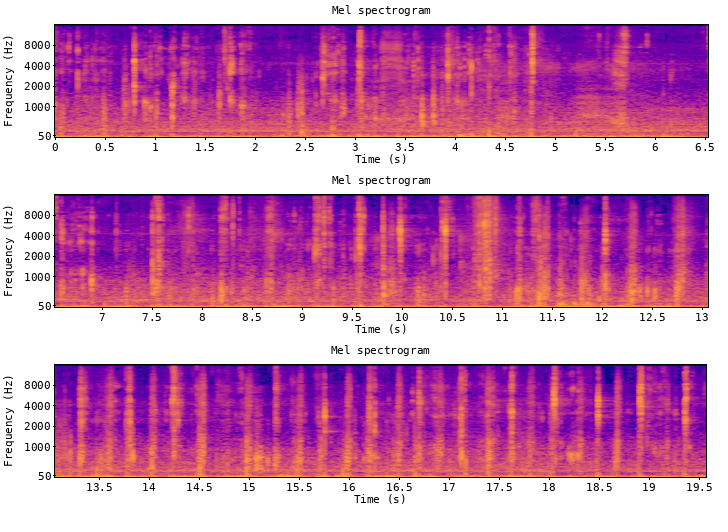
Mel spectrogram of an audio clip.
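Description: Close-up eating sounds: biting and chewing of spicy braised food in chili oil, with many short wet mouth clicks and soft crunches all through.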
